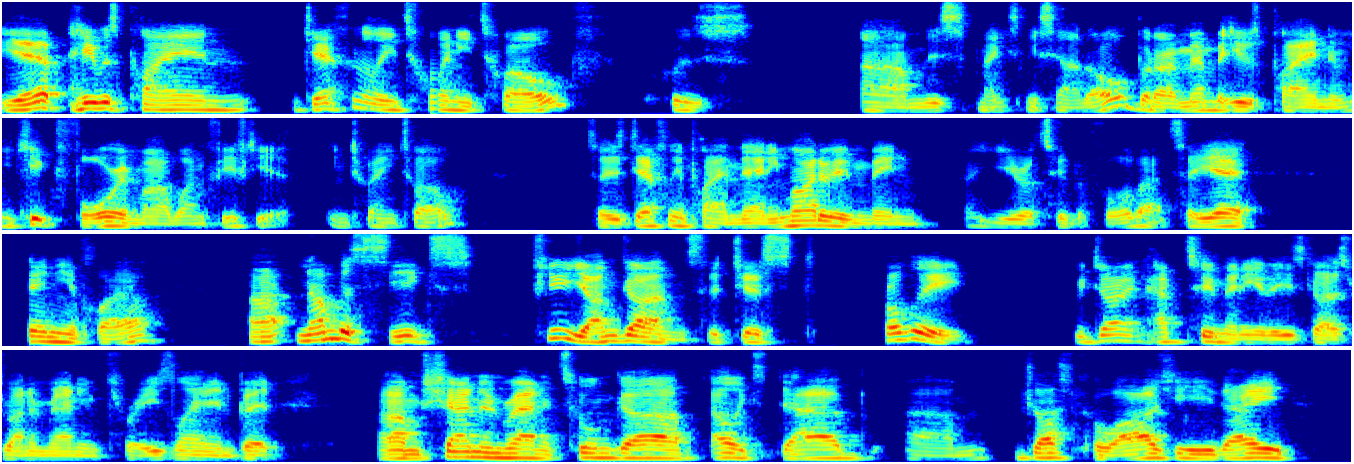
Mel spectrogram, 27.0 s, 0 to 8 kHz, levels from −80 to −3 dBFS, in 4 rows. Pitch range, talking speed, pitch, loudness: 100-130 Hz, 180 wpm, 115 Hz, -23 LUFS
